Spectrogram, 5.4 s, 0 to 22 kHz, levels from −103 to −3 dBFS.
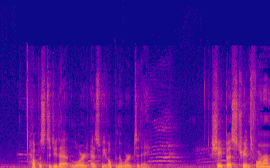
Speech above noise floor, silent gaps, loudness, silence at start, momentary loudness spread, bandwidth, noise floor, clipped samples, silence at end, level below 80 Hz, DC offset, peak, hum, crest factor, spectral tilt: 28 dB; none; -33 LUFS; 0.4 s; 19 LU; 15.5 kHz; -60 dBFS; under 0.1%; 0 s; -82 dBFS; under 0.1%; -12 dBFS; none; 20 dB; -5 dB/octave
